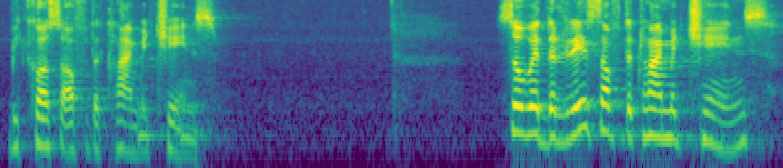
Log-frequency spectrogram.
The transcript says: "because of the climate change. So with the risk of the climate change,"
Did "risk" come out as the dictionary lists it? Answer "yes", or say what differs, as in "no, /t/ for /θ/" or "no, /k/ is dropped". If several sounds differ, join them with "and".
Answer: no, /k/ is dropped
